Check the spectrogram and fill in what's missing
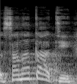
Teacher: Moldovenească, în schimb, a păstrat fonetica curată, sanatati, cu aurile deschise la fel de larg ca și gura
